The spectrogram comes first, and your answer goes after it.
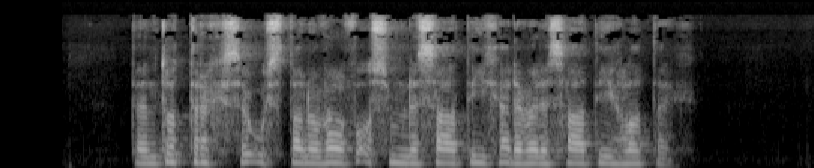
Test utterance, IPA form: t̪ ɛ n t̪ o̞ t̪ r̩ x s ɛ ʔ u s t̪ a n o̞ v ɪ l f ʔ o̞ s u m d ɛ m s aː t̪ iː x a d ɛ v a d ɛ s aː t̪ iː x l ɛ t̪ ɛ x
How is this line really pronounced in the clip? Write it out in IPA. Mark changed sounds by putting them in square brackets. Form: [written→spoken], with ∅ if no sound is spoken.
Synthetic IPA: t̪ ɛ n t̪ o̞ t̪ r̩ x s ɛ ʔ u s t̪ a n o̞ v ɪ l f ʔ o̞ s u m d ɛ [m→∅] s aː t̪ iː x a d ɛ v a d ɛ s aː t̪ iː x l ɛ t̪ ɛ x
